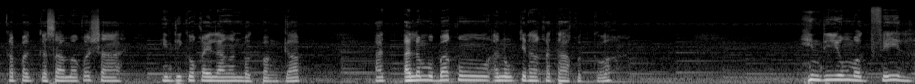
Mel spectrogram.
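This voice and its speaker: A man plays a lovestruck young Filipino man in a radio drama, earnest and anxious. His voice is high for a man and soft-edged, with faint music behind. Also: natural voice. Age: young adult.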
